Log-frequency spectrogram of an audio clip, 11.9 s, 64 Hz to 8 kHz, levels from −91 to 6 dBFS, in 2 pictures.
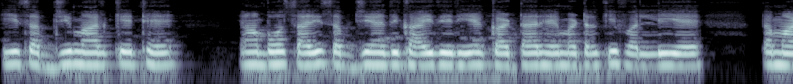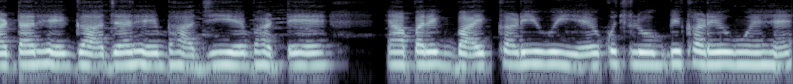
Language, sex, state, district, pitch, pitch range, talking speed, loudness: Hindi, female, Jharkhand, Jamtara, 195 Hz, 190-205 Hz, 195 wpm, -14 LUFS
